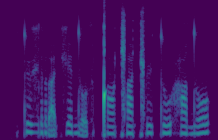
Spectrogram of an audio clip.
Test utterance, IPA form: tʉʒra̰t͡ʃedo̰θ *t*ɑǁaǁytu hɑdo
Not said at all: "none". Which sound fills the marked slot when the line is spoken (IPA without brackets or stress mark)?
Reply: ǃ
